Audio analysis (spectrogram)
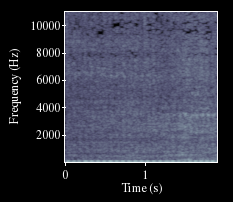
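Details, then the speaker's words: Yamaha NMAX 155 after a coolant change and air bleeding, warmed up: an even, steady low putter with no dips or hunting, no longer dropping as before. Normal idle; the owner will monitor whether the noise is gone. "Steady na siya, hindi nakatulad ka ganina yun."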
